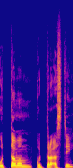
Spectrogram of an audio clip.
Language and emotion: Sanskrit, neutral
